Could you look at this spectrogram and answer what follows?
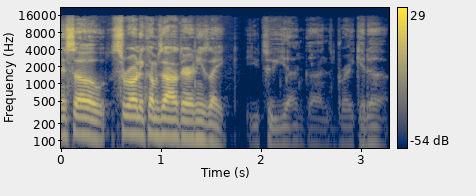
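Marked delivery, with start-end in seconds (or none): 1.9-3.3 very soft, cool-headed and unbothered delivery. Retelling a fighter breaking up a scuffle: imitating Cerrone's voice. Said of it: "you did his voice so well".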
